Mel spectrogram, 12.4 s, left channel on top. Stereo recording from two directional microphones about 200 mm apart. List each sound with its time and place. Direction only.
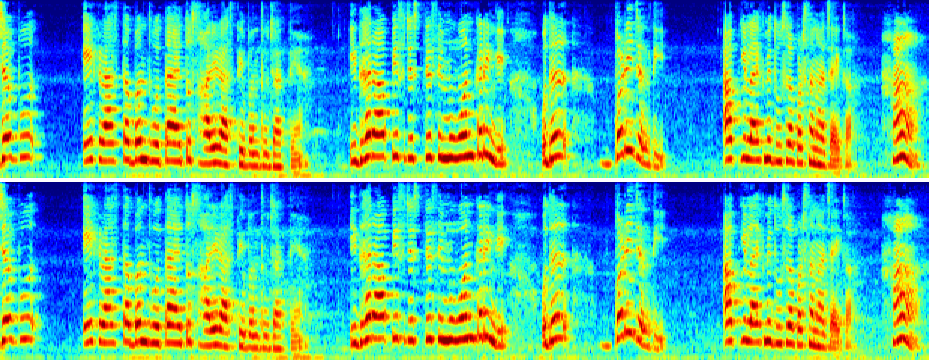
0.0 s a woman's voice: 40° left (ahead or behind)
